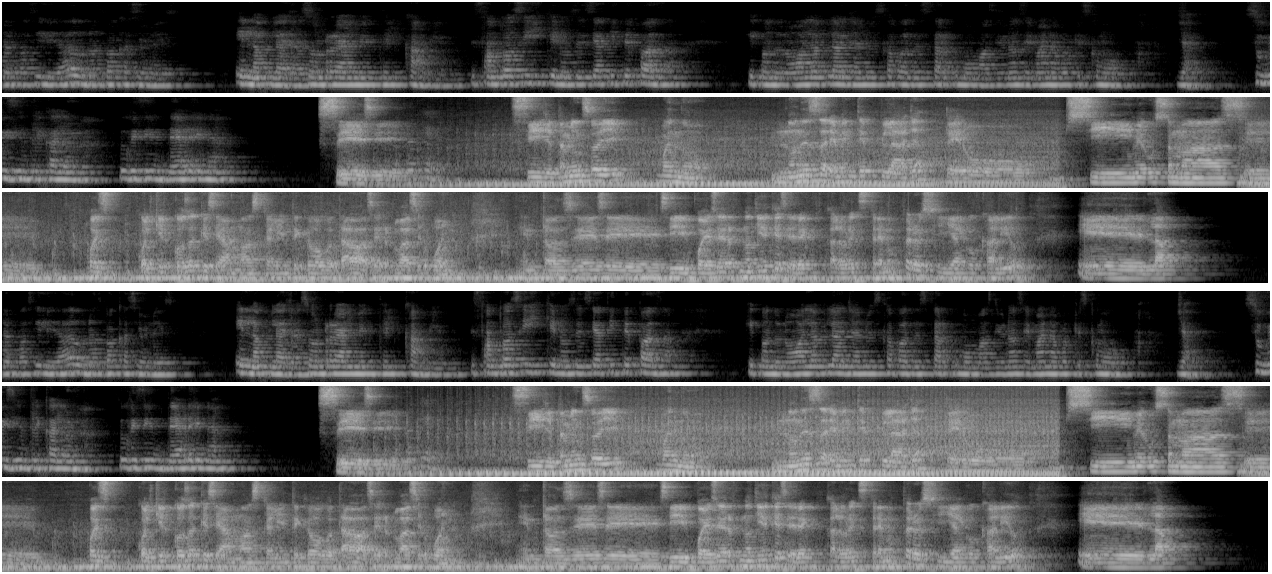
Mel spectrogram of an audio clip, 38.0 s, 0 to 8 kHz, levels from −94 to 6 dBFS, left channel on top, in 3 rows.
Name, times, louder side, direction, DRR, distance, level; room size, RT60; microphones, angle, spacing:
voice 1, 0.0-1.7 2.3-6.8 7.5-11.2 11.7-11.9 12.5-13.6 13.8-14.9 16.1-17.3, right 1 dB, 80° right, 2 dB, 1.5 m, -40 dB
voice 2, 15.8-16.8 17.8-19.7 20.4-25.8 26.2-37.0, equal, ahead, 1 dB, 0.9 m, -26 dB
Idling / Accelerating revving vroom, 16.1-23.3, right 5 dB, 45° right, 0.3 m, -30 dB
sound 1, 25.0-35.6, left 2 dB, 75° left, 0.7 m, -32 dB
8.5 x 6.3 x 3.3 m, 0.77 s
head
